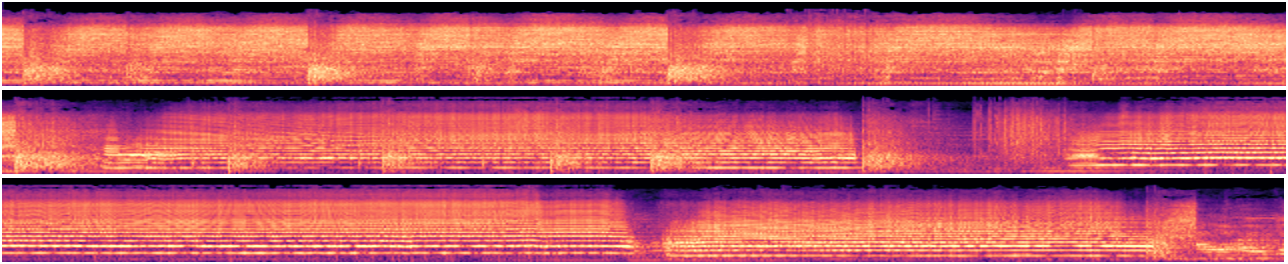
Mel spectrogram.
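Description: Brass band with sousaphones playing: a busy passage for about the first ten seconds, then a series of long held chords, with brief breaks about sixteen and twenty-four seconds in.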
